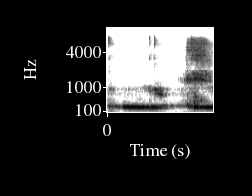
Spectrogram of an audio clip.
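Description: Faint clicking of a computer mouse working the software, over a low steady hum.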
